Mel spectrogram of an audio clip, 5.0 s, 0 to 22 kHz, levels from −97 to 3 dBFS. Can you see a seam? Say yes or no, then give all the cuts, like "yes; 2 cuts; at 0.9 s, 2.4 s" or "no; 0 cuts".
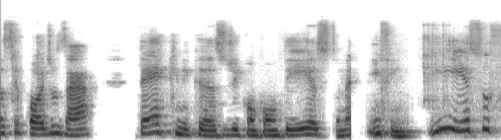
yes; 1 cut; at 3.5 s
